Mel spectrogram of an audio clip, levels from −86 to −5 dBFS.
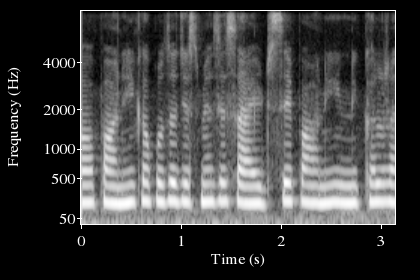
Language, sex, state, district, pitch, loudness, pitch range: Hindi, female, Chandigarh, Chandigarh, 215 Hz, -12 LUFS, 205-220 Hz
